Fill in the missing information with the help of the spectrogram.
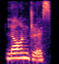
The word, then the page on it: laundress: Indian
